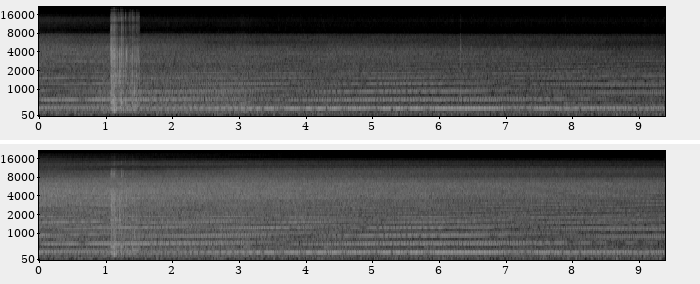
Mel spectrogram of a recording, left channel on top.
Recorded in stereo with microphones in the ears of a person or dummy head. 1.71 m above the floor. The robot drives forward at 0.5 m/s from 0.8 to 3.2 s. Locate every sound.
0.0 s a drone: 45° right (ahead or behind); by 9.4 s 80° right
1.1 s crushing: 10° left (ahead or behind)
